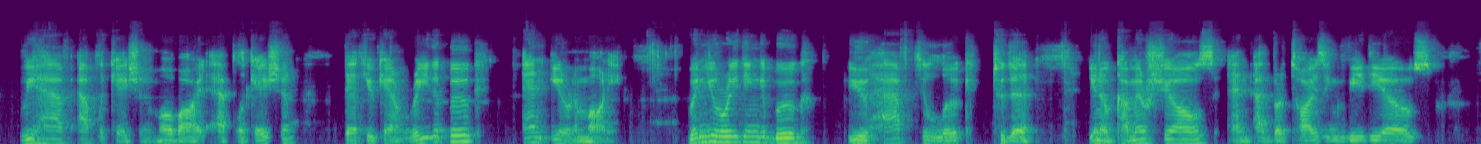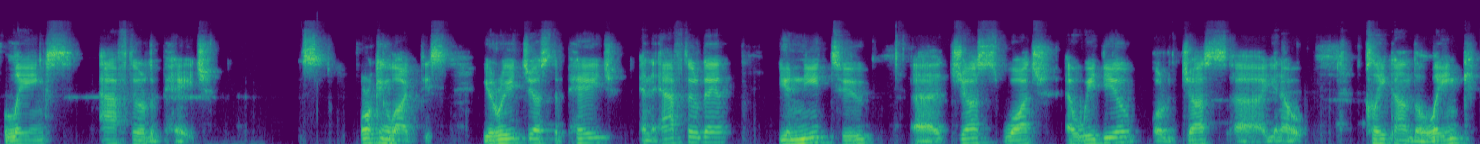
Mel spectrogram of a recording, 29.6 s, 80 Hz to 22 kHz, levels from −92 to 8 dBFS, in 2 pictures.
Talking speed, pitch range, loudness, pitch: 130 wpm, 100-135 Hz, -15 LUFS, 115 Hz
